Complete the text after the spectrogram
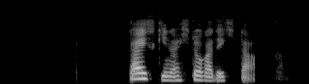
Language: Japanese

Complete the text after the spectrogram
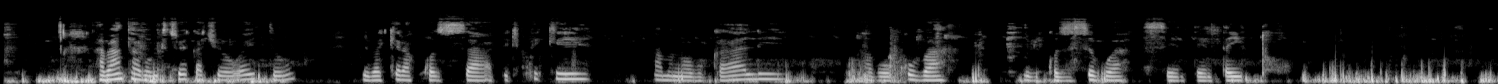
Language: Tooro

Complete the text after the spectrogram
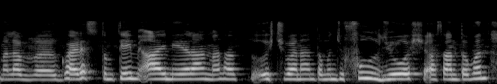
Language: Kashmiri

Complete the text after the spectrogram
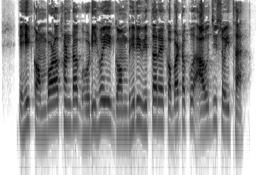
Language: Odia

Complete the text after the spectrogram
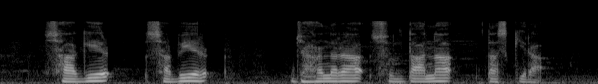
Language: Manipuri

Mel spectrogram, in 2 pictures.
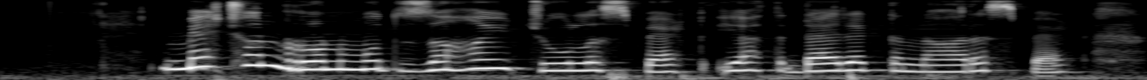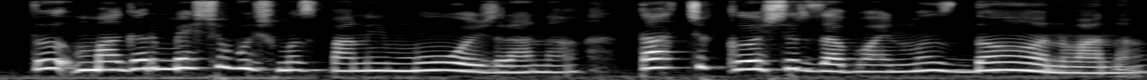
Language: Kashmiri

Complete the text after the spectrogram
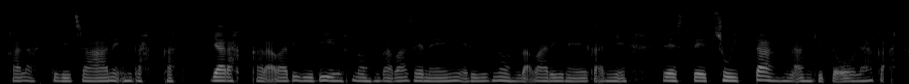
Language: Chichicapan Zapotec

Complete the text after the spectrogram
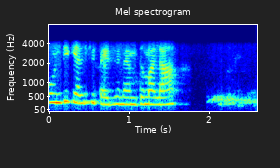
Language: Marathi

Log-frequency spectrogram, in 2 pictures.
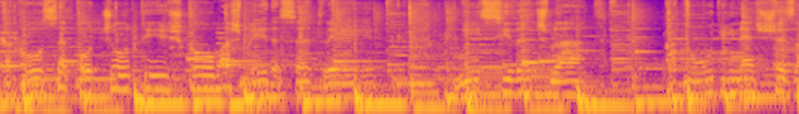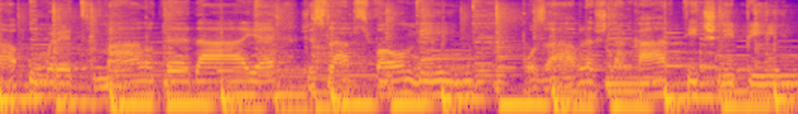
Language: Slovenian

